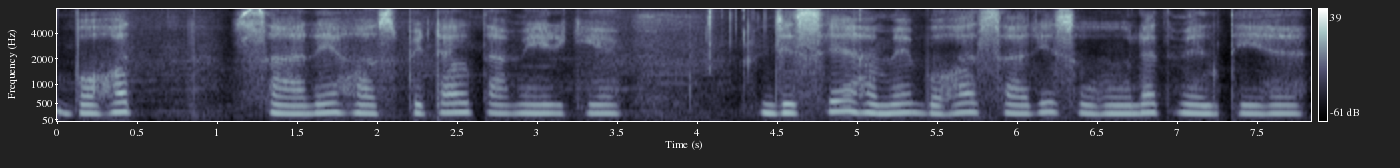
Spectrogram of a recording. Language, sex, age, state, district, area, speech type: Urdu, female, 18-30, Uttar Pradesh, Gautam Buddha Nagar, rural, spontaneous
